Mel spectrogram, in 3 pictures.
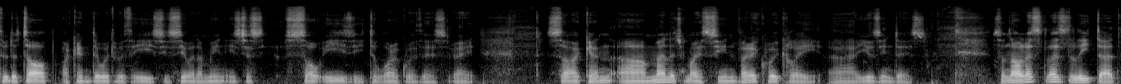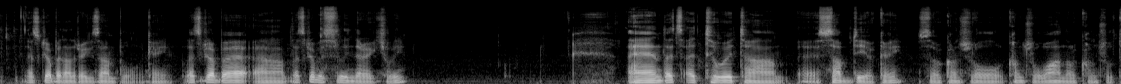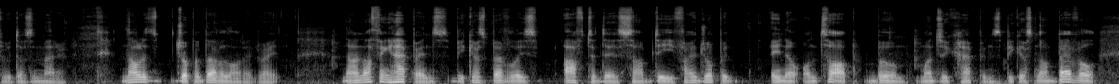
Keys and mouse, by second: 8.7 click, 9.1 x, 10.0 click, 10.2 x, 11.3 shift+a, 14.0 x, 14.5 shift+a, 18.6 ctrl+1, 22.8 click, 23.6 q, 25.7 click, 32.0 click.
